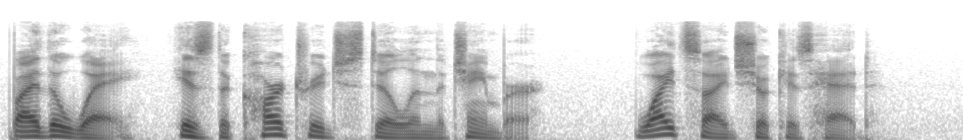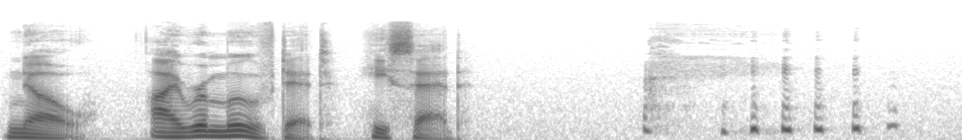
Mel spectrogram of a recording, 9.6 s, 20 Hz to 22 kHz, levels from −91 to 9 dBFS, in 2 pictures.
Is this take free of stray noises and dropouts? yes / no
no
